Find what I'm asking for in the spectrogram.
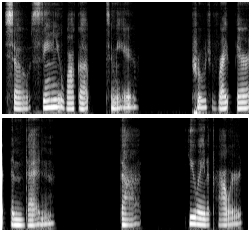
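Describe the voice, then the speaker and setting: Casting: woman as a commanding female mafia boss, slow drawl, dark velvety tone, tough but soft on her man, intimate ASMR roleplay. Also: on the low side, steady tone, vocal fry, no echo, studio quality, heavily acted. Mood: affectionate, reminiscing. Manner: drawling, teasing, streetwise, with pet names.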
